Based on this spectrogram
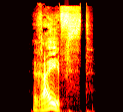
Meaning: second-person singular present of reifen
- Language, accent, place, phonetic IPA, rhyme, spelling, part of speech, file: German, Germany, Berlin, [ʁaɪ̯fst], -aɪ̯fst, reifst, verb, De-reifst.ogg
